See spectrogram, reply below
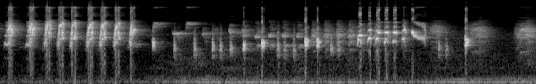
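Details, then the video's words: Long-tailed shrike song used as therapy for a shrike gone silent: opening burst of quick harsh chips, then a jumbled twittering medley of varied notes ending in rattling trills, low hum behind. "Terapi Suara Untuk Cendet Macet"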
